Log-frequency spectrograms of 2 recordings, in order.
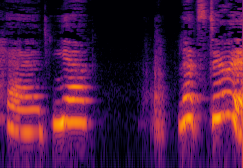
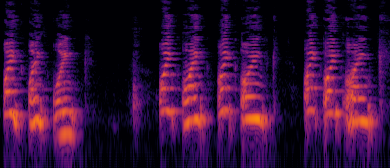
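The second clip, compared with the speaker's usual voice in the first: soft playful oinking; pig oink; 3 semitones higher, 9 dB quieter than usual. Retold or imitated. Teacher quietly showing children how a pig oinks. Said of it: "And they go".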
